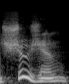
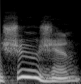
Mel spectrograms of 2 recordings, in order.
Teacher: the short /u/ phoneme in shujin belongs to the category of short vowels, but the long /uu/ phoneme in shuujin belongs to the category of long vowels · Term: vowel length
